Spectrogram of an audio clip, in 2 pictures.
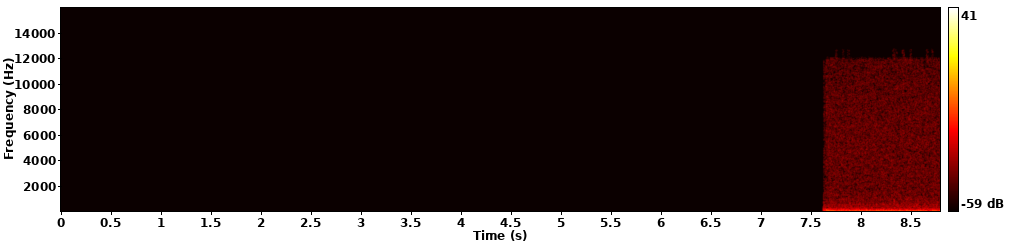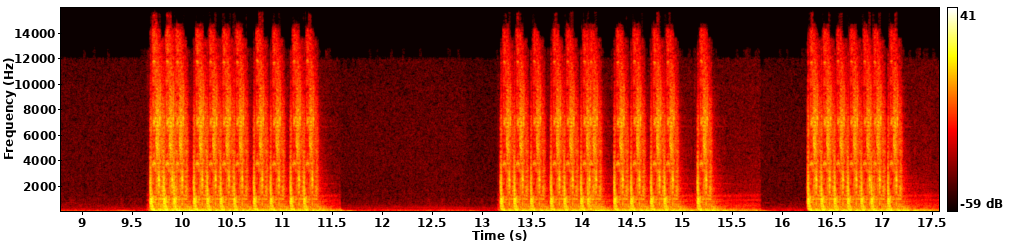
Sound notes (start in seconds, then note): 9.6 banging effect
